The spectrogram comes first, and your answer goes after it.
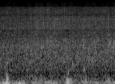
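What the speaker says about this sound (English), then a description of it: "a very impressive water feature" Flowing water from a water feature in a cemetery, a continuous close splash and trickle with soft rhythmic gurgles, no voices.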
